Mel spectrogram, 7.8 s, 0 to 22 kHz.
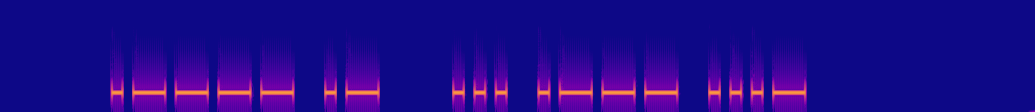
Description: Morse code, heard as a keyed tone, about 15 wpm, 700 Hz. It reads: 1A SJV
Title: Field Day Exchanges Encore - 15wpm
